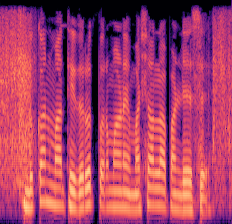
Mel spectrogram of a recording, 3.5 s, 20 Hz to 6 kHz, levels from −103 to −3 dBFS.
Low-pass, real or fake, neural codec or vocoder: 5.4 kHz; real; none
